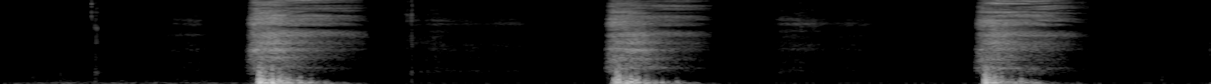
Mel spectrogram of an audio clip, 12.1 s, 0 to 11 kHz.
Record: exhalation_length: 12.1 s
exhalation_amplitude: 15139
exhalation_signal_mean_std_ratio: 0.24
survey_phase: beta (2021-08-13 to 2022-03-07)
age: 18-44
gender: Male
wearing_mask: 'No'
symptom_cough_any: true
symptom_runny_or_blocked_nose: true
symptom_onset: 5 days
smoker_status: Never smoked
respiratory_condition_asthma: false
respiratory_condition_other: false
recruitment_source: REACT
submission_delay: 1 day
covid_test_result: Negative
covid_test_method: RT-qPCR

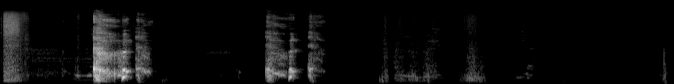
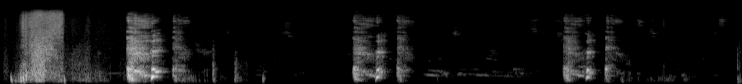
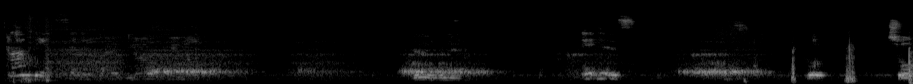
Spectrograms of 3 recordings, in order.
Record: cough_length: 6.7 s
cough_amplitude: 28810
cough_signal_mean_std_ratio: 0.24
three_cough_length: 7.4 s
three_cough_amplitude: 28952
three_cough_signal_mean_std_ratio: 0.31
exhalation_length: 9.1 s
exhalation_amplitude: 2953
exhalation_signal_mean_std_ratio: 0.62
survey_phase: alpha (2021-03-01 to 2021-08-12)
age: 45-64
gender: Female
wearing_mask: 'No'
symptom_none: true
smoker_status: Current smoker (1 to 10 cigarettes per day)
respiratory_condition_asthma: false
respiratory_condition_other: false
recruitment_source: REACT
submission_delay: 1 day
covid_test_result: Negative
covid_test_method: RT-qPCR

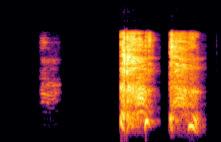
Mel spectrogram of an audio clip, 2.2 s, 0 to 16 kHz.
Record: cough_length: 2.2 s
cough_amplitude: 31179
cough_signal_mean_std_ratio: 0.39
survey_phase: beta (2021-08-13 to 2022-03-07)
age: 18-44
gender: Female
wearing_mask: 'No'
symptom_none: true
smoker_status: Never smoked
respiratory_condition_asthma: false
respiratory_condition_other: false
recruitment_source: REACT
submission_delay: 4 days
covid_test_result: Negative
covid_test_method: RT-qPCR
influenza_a_test_result: Negative
influenza_b_test_result: Negative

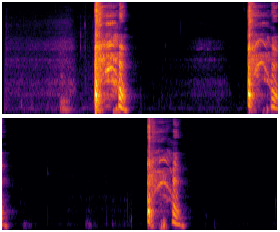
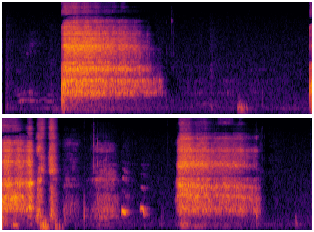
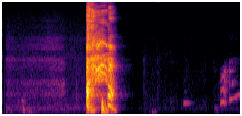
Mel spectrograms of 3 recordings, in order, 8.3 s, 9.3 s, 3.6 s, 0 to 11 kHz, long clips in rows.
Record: three_cough_length: 8.3 s
three_cough_amplitude: 32768
three_cough_signal_mean_std_ratio: 0.18
exhalation_length: 9.3 s
exhalation_amplitude: 8145
exhalation_signal_mean_std_ratio: 0.48
cough_length: 3.6 s
cough_amplitude: 32768
cough_signal_mean_std_ratio: 0.24
survey_phase: beta (2021-08-13 to 2022-03-07)
age: 18-44
gender: Male
wearing_mask: 'No'
symptom_none: true
smoker_status: Never smoked
respiratory_condition_asthma: false
respiratory_condition_other: false
recruitment_source: REACT
submission_delay: 2 days
covid_test_result: Negative
covid_test_method: RT-qPCR
influenza_a_test_result: Negative
influenza_b_test_result: Negative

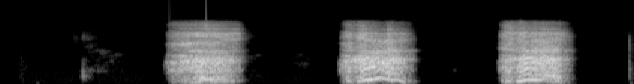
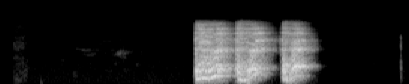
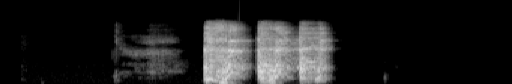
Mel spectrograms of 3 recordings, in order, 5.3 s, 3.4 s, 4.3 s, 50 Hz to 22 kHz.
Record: exhalation_length: 5.3 s
exhalation_amplitude: 30240
exhalation_signal_mean_std_ratio: 0.46
three_cough_length: 3.4 s
three_cough_amplitude: 30495
three_cough_signal_mean_std_ratio: 0.41
cough_length: 4.3 s
cough_amplitude: 29193
cough_signal_mean_std_ratio: 0.36
survey_phase: alpha (2021-03-01 to 2021-08-12)
age: 65+
gender: Female
wearing_mask: 'No'
symptom_none: true
smoker_status: Ex-smoker
respiratory_condition_asthma: false
respiratory_condition_other: false
recruitment_source: REACT
submission_delay: 1 day
covid_test_result: Negative
covid_test_method: RT-qPCR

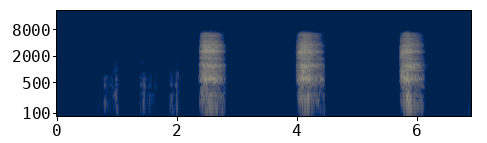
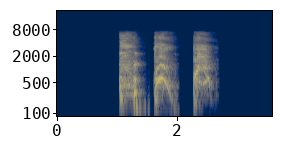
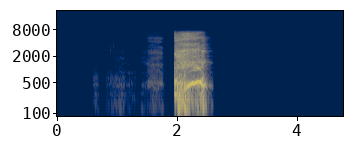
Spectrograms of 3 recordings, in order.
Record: exhalation_length: 6.9 s
exhalation_amplitude: 10420
exhalation_signal_mean_std_ratio: 0.3
three_cough_length: 3.6 s
three_cough_amplitude: 26766
three_cough_signal_mean_std_ratio: 0.4
cough_length: 4.8 s
cough_amplitude: 30162
cough_signal_mean_std_ratio: 0.28
survey_phase: alpha (2021-03-01 to 2021-08-12)
age: 45-64
gender: Male
wearing_mask: 'No'
symptom_cough_any: true
symptom_fatigue: true
symptom_onset: 3 days
smoker_status: Ex-smoker
respiratory_condition_asthma: false
respiratory_condition_other: false
recruitment_source: Test and Trace
submission_delay: 2 days
covid_test_result: Positive
covid_test_method: RT-qPCR
covid_ct_value: 16.5
covid_ct_gene: ORF1ab gene
covid_ct_mean: 16.9
covid_viral_load: 3000000 copies/ml
covid_viral_load_category: High viral load (>1M copies/ml)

